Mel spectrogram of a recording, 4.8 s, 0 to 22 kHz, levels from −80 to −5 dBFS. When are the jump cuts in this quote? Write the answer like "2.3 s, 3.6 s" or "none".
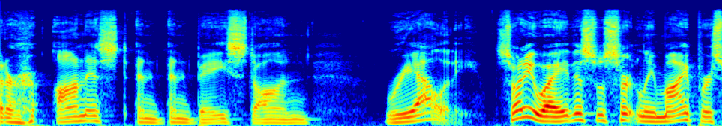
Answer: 1.1 s, 3.2 s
